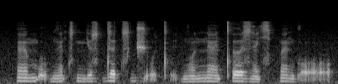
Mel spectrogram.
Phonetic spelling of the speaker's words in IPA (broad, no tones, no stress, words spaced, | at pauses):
ɛ̃mo̰ɡɛ̃t͡s nʲozdət͡s d͡ʒo̰tʼḛɡõ nɛ̃ tʼəzɛ̃sʲpɛ̃ ɡɔ̰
